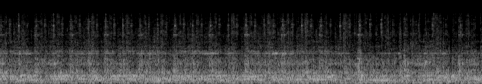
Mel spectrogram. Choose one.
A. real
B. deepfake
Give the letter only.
A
